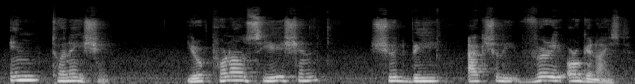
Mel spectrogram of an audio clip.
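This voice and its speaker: A man's voice: on the high side, darkish tone. A man teaching an English speaking exam lesson, talking in an emphatic, direct coaching manner with frequent "you know" fillers. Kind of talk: instructional video lesson.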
